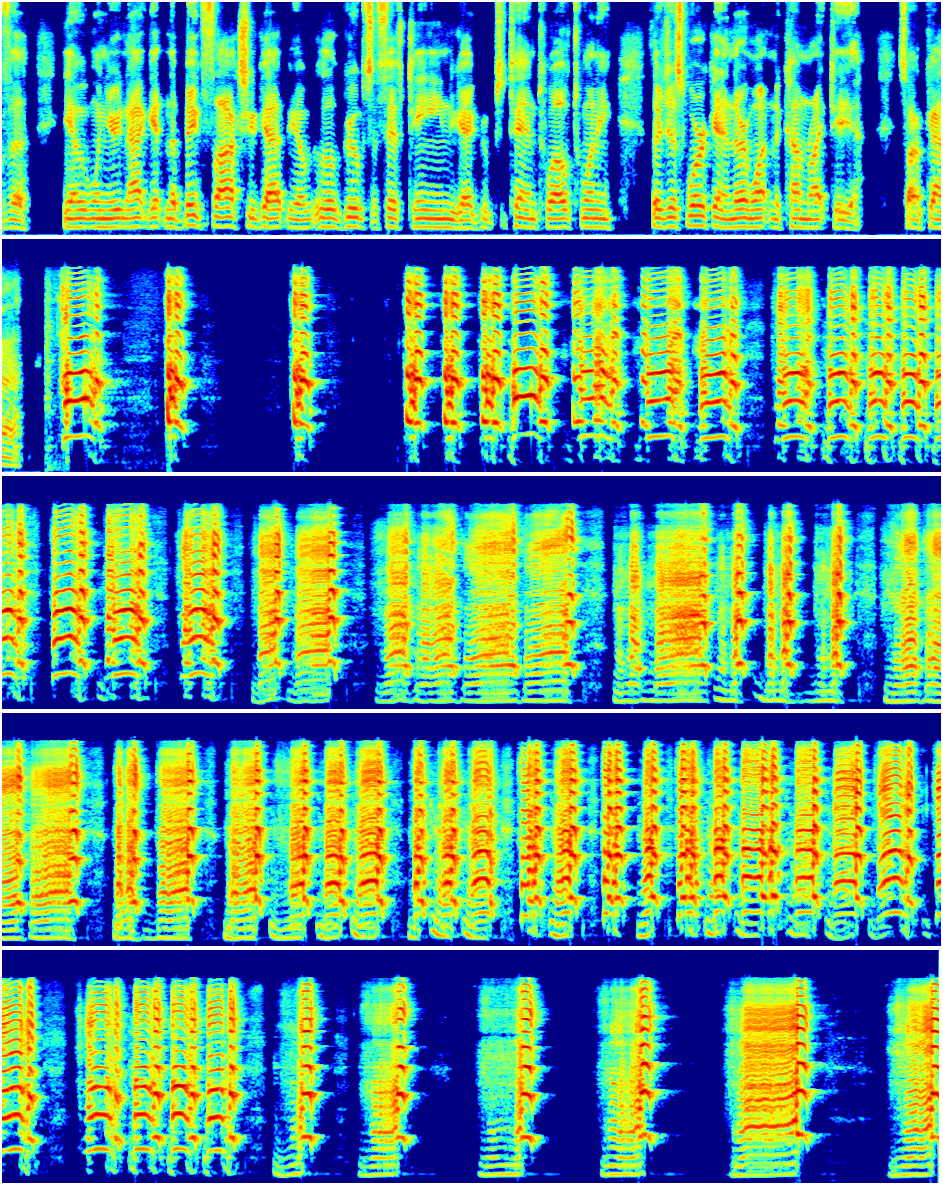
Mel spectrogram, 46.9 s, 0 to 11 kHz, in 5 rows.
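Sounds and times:
speech: 0.0s - 10.4s
raspy clucks blown on a goose call during Canada goose hunting: 10.0s - 11.4s, 12.3s - 12.6s, 13.4s - 41.8s, 42.5s - 43.0s, 43.6s - 44.2s, 44.8s - 45.8s, 46.5s - 46.9s.

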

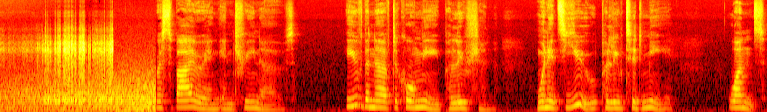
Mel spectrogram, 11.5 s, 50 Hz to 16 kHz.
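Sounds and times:
rushing wind: 0.0s - 2.4s
speech: 2.4s - 4.5s, 5.2s - 10.2s, 10.9s - 11.4s.

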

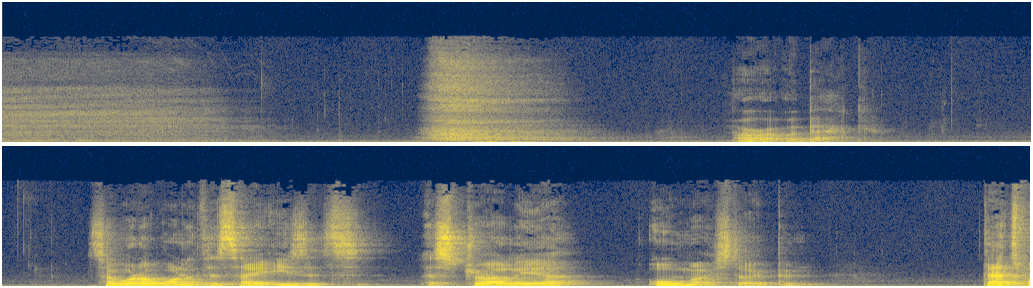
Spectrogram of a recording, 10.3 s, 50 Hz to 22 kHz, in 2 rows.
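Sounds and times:
hiss: 0.0s - 1.1s
deep breath: 0.0s - 1.4s, 2.1s - 3.2s
speech: 5.6s - 9.3s, 10.0s - 10.2s.

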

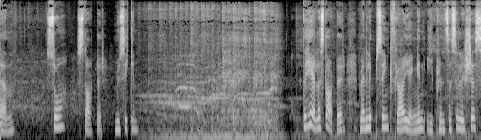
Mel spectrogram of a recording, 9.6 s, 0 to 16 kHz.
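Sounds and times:
speech: 0.0s - 2.9s, 6.0s - 9.6s
drag show audience squealing and cheering in a basement venue: 2.8s - 6.0s.

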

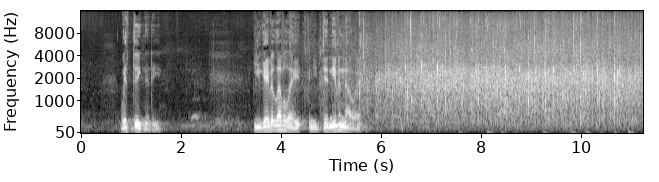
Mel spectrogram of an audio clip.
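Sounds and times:
speech: 0.8s - 1.7s, 3.4s - 5.8s
large audience applause in a church: 4.4s - 11.2s.

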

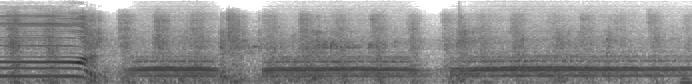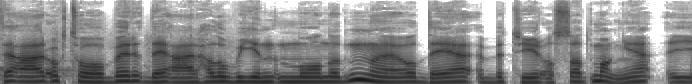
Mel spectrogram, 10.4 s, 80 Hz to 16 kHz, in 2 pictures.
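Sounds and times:
train whistle dropping in pitch: 0.0s - 5.7s
departing train rumbling: 0.0s - 8.9s
speech: 5.2s - 10.3s.

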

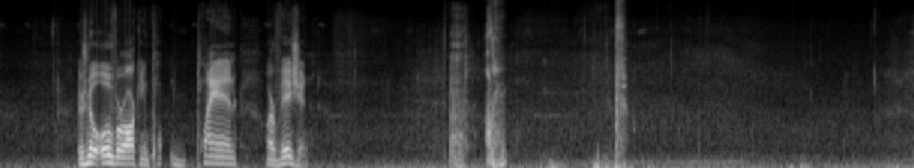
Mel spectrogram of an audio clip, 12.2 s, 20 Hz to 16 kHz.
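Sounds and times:
quiet noise: 0.0s - 12.1s
speech: 1.0s - 4.2s
man clearing his throat: 6.0s - 7.1s.

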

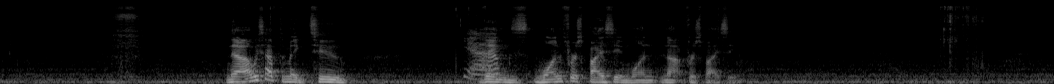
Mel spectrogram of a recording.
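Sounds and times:
low steady hum: 0.0s - 10.5s
speech: 2.3s - 3.6s, 4.7s - 7.5s
person biting into a cracker: 9.3s - 10.2s.

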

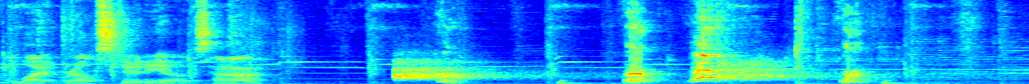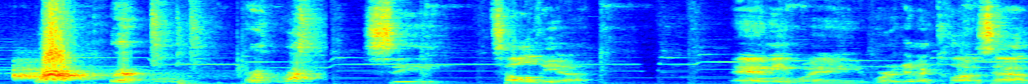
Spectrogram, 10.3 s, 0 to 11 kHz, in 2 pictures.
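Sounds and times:
speech: 0.1s - 2.4s, 7.1s - 10.2s
dogs barking: 1.4s - 6.8s.

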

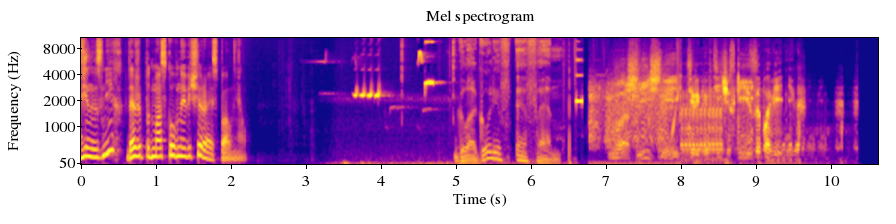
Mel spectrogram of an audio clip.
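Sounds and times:
speech: 0.0s - 2.4s, 5.0s - 9.9s
nightingale singing: 3.0s - 5.1s.

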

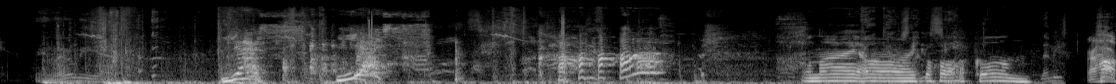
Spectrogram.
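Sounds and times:
door creaking open: 0.4s - 5.6s
speech: 2.2s - 4.0s, 5.6s - 7.2s, 8.0s - 11.1s
laughter: 4.0s - 7.0s.

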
